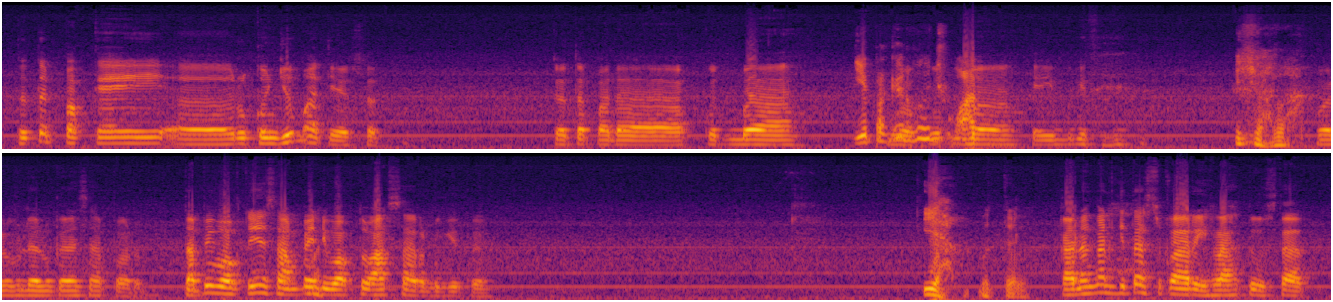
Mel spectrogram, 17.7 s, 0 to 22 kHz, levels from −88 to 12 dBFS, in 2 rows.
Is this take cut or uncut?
uncut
